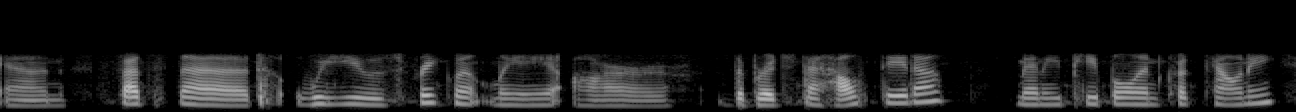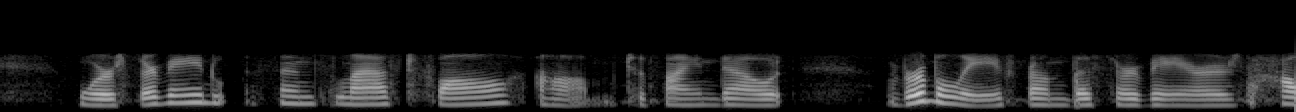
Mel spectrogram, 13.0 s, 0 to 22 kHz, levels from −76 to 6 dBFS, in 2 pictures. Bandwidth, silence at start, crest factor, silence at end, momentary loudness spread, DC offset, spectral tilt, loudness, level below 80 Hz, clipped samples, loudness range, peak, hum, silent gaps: 5.8 kHz; 0 s; 22 dB; 0 s; 11 LU; under 0.1%; -7 dB/octave; -27 LUFS; under -90 dBFS; under 0.1%; 2 LU; -6 dBFS; none; none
